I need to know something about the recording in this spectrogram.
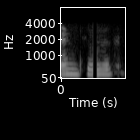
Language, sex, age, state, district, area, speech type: Nepali, female, 30-45, West Bengal, Kalimpong, rural, conversation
